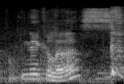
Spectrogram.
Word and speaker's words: Nicholas: Nicholas, as you know, it rhymes with us. But also class and glass and fast.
